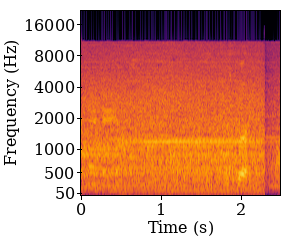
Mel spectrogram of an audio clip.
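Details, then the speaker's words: Air conditioning unit found at 0 psi, refrigerant leak fixed, recharged and superheat reset: steady even fan air rush with faint constant hum, no rattles or squeals; running and cooling normally. "this one's running but she got Cooling at least you know something's going on it's working"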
